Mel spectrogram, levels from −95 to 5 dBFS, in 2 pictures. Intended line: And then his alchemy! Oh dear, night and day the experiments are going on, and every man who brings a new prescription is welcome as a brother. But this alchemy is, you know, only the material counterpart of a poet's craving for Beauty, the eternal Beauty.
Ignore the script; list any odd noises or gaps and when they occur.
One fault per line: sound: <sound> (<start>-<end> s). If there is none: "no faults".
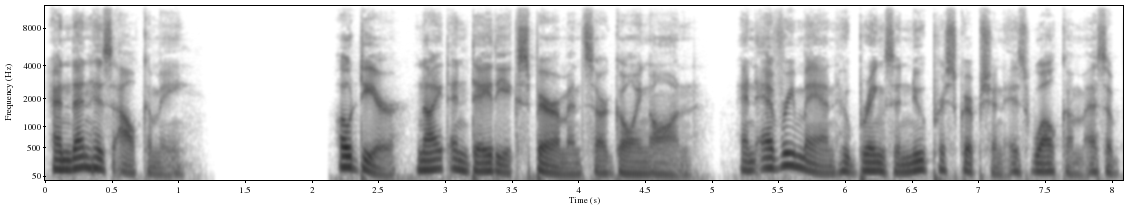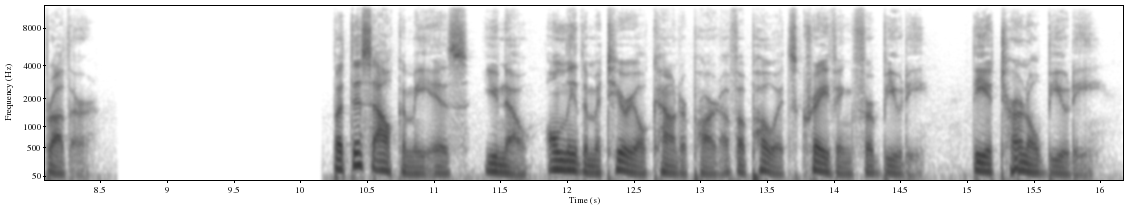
no faults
